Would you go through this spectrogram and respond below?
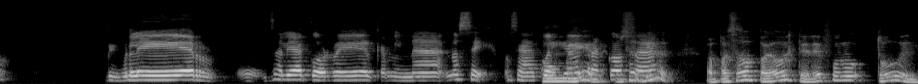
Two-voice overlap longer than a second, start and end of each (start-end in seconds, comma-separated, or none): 5.4-6.7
